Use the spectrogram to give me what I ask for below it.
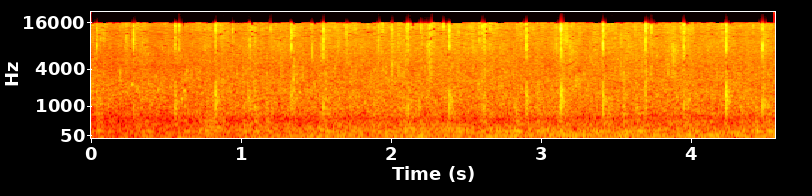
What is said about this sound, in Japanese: ああ雨か雨降ってきたから窓を閉めてくれない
